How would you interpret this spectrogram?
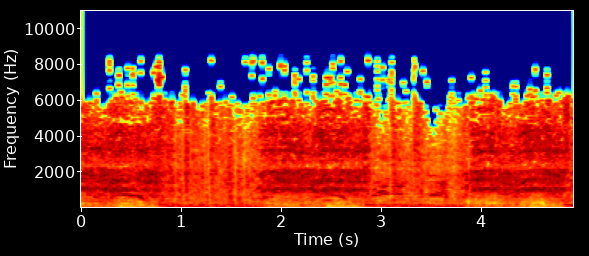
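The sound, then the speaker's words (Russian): A large crowd of HC Donbass (Donetsk) hockey fans, more than 200 who travelled to Kyiv, roars and cheers continuously from sector eight, with overlapping shouts, whistles and bursts of noise at a steady, loud level. “Восьмой сектор раскрасился в цвета донецкого «Донбасса». Более 200 человек приехало поддержать команду.”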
